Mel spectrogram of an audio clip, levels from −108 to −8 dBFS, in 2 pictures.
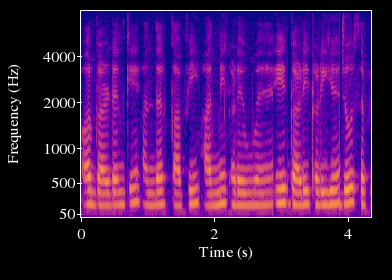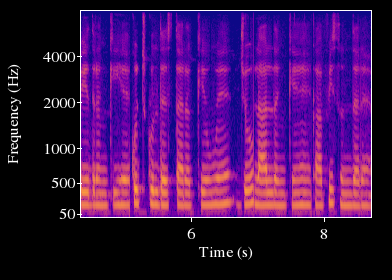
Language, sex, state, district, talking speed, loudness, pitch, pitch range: Hindi, male, Uttar Pradesh, Muzaffarnagar, 215 wpm, -38 LUFS, 185 Hz, 180-195 Hz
